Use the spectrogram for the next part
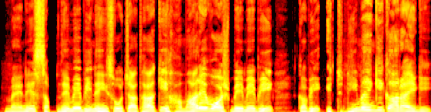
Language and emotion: Hindi, surprised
